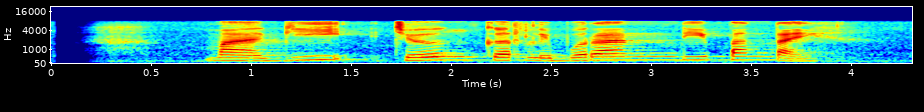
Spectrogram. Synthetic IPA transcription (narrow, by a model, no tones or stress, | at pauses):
maɡid͡ʒɨŋkɨrlibuɾandipant̪aj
